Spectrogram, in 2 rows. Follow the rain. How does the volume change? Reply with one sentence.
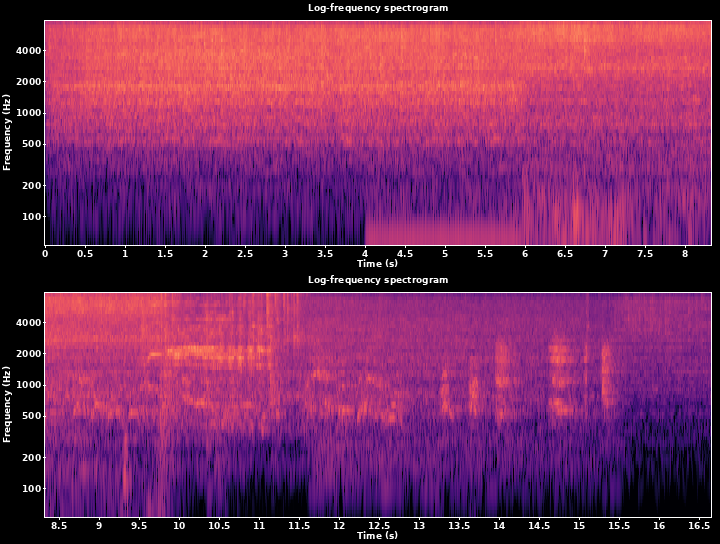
The volume of the rain goes down.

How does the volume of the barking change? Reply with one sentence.
The loudness of the barking stays about the same.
